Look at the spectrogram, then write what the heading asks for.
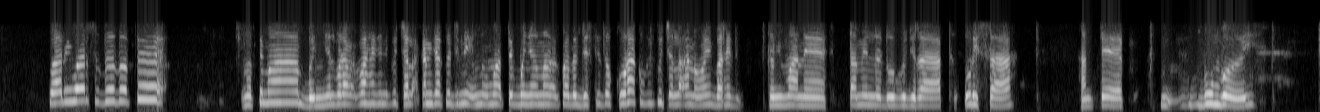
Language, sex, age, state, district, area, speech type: Santali, male, 18-30, Jharkhand, Pakur, rural, conversation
